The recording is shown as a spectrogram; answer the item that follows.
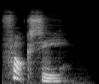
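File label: "foxy", English, British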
